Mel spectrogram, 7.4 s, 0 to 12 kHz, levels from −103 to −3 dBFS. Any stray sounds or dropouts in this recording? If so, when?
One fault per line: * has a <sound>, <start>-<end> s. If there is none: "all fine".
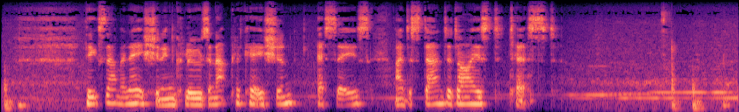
all fine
